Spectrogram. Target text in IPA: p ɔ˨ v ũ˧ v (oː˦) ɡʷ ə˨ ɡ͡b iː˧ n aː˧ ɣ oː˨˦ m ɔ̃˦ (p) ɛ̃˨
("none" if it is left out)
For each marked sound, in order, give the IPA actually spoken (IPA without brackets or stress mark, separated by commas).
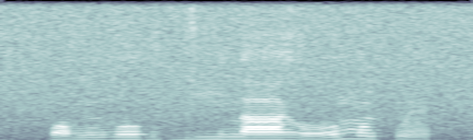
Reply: oː˧, kʷ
